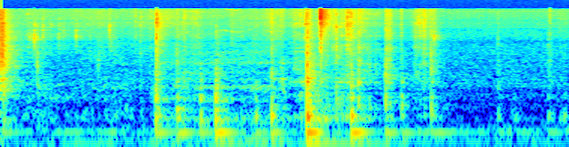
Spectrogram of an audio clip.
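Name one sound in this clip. A plastic soap bottle knocks against a hard surface.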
